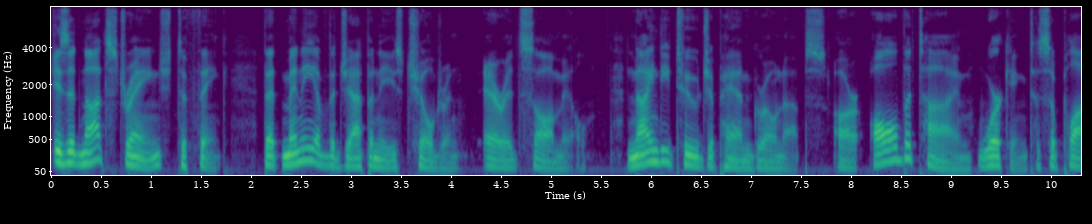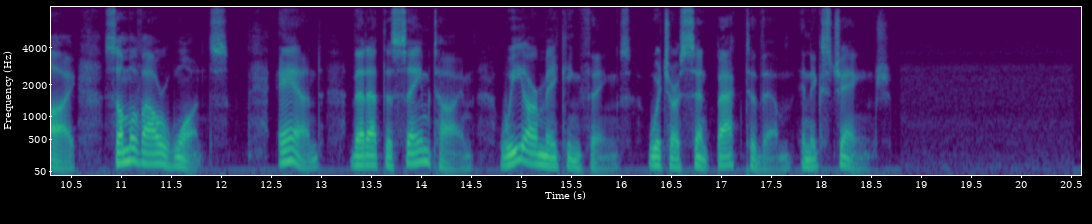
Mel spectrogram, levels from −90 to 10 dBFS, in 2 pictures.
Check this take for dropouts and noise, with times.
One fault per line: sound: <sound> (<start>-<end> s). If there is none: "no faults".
no faults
